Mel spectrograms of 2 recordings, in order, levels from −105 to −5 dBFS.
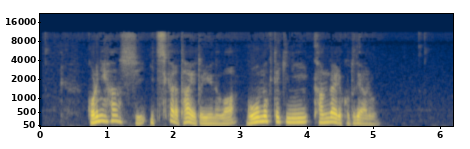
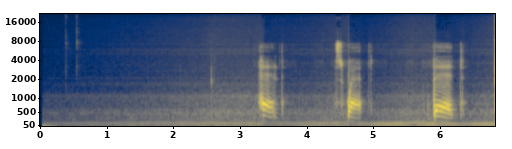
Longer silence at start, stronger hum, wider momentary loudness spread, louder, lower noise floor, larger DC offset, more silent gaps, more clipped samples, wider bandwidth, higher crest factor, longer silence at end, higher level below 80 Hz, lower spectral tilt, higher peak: second, 0.75 s vs 3.3 s; neither; second, 13 LU vs 26 LU; second, -21 LUFS vs -18 LUFS; first, -73 dBFS vs -56 dBFS; neither; neither; neither; second, 11.5 kHz vs 13 kHz; about the same, 20 dB vs 24 dB; first, 1.15 s vs 0.05 s; about the same, -54 dBFS vs -54 dBFS; first, -8 dB/octave vs -2 dB/octave; about the same, 0 dBFS vs 0 dBFS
